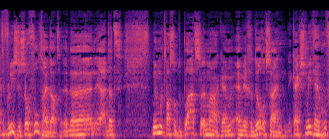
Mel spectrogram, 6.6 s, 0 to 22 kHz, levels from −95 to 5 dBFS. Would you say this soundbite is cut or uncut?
cut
